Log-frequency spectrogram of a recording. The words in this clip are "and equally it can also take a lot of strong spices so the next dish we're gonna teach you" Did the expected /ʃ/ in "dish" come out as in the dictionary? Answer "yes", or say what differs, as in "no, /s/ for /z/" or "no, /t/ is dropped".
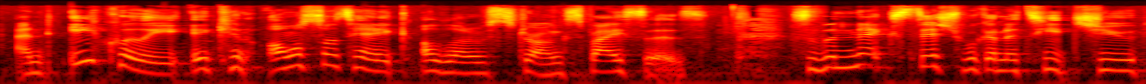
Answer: yes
